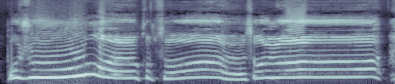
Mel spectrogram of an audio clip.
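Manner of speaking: high loud singsong bonjour; high sing-song tweeting voice; singsong chirpy voice. Retold or imitated. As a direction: chirp it like a little finch. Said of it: "Il parlait très prononcé, un peu chantant".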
